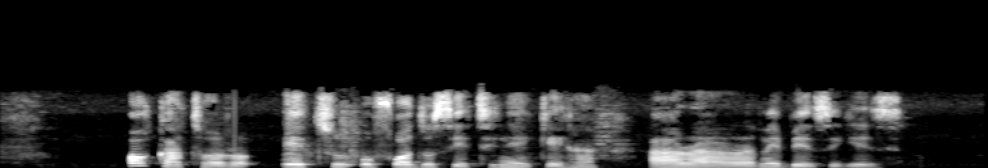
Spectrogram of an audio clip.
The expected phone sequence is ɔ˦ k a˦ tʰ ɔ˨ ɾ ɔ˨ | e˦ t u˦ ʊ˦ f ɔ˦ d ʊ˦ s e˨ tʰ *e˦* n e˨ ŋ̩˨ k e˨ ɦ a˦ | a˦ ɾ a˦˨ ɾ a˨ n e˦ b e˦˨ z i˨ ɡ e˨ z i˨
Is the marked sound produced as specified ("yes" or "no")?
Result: no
